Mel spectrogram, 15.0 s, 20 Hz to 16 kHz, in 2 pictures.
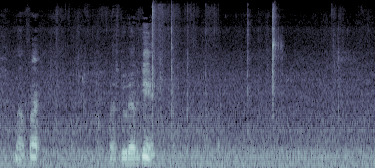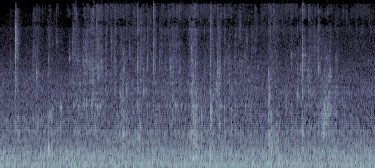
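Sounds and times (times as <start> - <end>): drips and small splashes: 1.4 - 2.1, 7.8 - 14.5.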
